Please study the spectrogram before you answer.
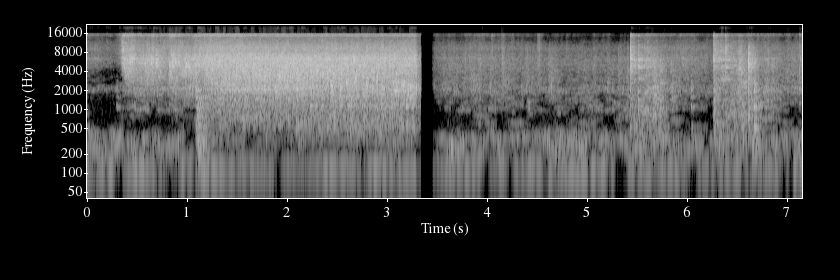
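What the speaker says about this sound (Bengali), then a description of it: "পাঁচ ফোড়ন আর মরিচটা দিয়ে দিছি এখন আমি আমগুলি দিব" Mango pieces drop into hot oil with panch phoron and chilli for a sweet-sour mango pickle, bursting into loud, steady sizzling frying that cuts out briefly, then returns with stirring and flaring surges; no voices.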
